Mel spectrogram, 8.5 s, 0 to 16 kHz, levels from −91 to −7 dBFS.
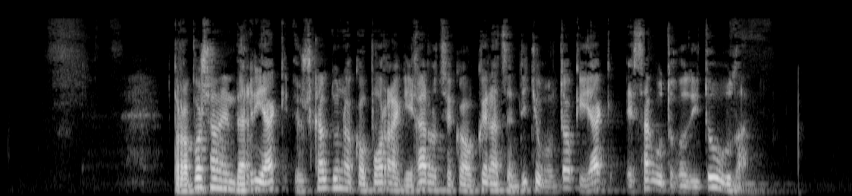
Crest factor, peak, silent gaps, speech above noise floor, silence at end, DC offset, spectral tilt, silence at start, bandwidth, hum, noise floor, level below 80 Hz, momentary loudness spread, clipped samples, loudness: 22 dB; -6 dBFS; none; 53 dB; 1 s; under 0.1%; -5 dB/octave; 1.75 s; 11.5 kHz; none; -81 dBFS; -70 dBFS; 9 LU; under 0.1%; -28 LUFS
